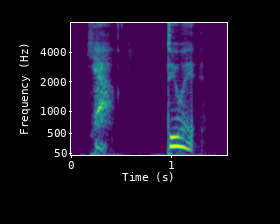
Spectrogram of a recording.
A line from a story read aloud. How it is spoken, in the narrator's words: I barely heard her add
